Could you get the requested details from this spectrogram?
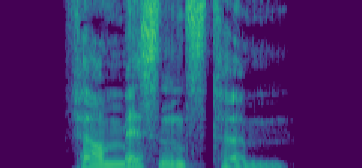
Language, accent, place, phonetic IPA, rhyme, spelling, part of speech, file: German, Germany, Berlin, [fɛɐ̯ˈmɛsn̩stəm], -ɛsn̩stəm, vermessenstem, adjective, De-vermessenstem.ogg
- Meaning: strong dative masculine/neuter singular superlative degree of vermessen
